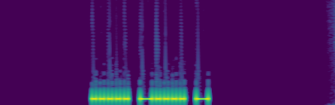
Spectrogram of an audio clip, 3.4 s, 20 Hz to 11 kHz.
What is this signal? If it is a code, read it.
Morse code, heard as a keyed tone, about 30 wpm, 700 Hz. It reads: 56T
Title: Three Challenging Letter-Number Combinations 30wpm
